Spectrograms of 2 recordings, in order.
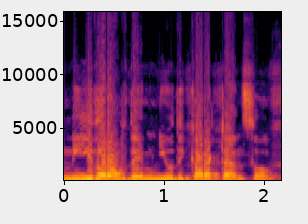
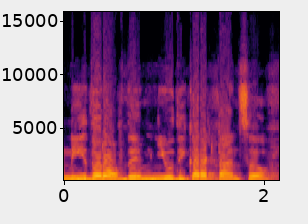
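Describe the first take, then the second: Both takes have the same delivery.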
